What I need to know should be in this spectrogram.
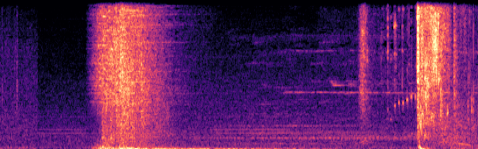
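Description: A rush of wind roars past.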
